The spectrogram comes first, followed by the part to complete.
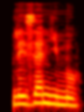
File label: "animaux", francés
